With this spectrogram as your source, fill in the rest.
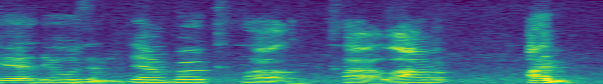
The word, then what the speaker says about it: Colorado: They was in Denver, Colorado. I butchered that all completely, but they were in Denver.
